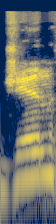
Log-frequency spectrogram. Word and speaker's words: gin: from the school of gin starts with a soft g jiff is pronounced jif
